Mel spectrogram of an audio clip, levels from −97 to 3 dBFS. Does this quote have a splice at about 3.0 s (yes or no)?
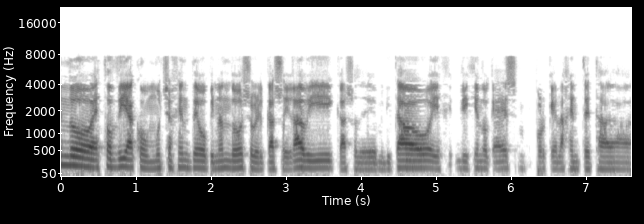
yes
